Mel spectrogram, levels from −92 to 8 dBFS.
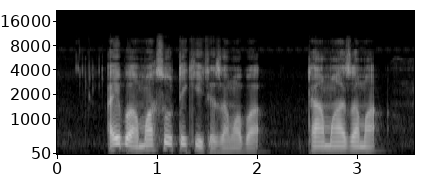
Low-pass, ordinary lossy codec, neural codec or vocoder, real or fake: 10.8 kHz; none; none; real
